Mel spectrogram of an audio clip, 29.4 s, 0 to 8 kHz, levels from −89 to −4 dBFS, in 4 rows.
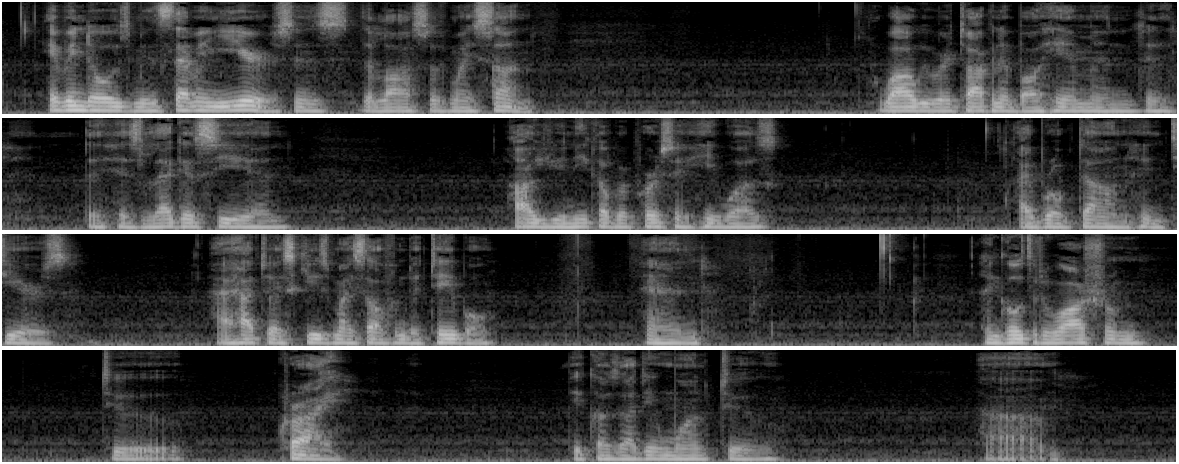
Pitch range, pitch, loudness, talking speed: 85-100 Hz, 95 Hz, -32 LUFS, 120 wpm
